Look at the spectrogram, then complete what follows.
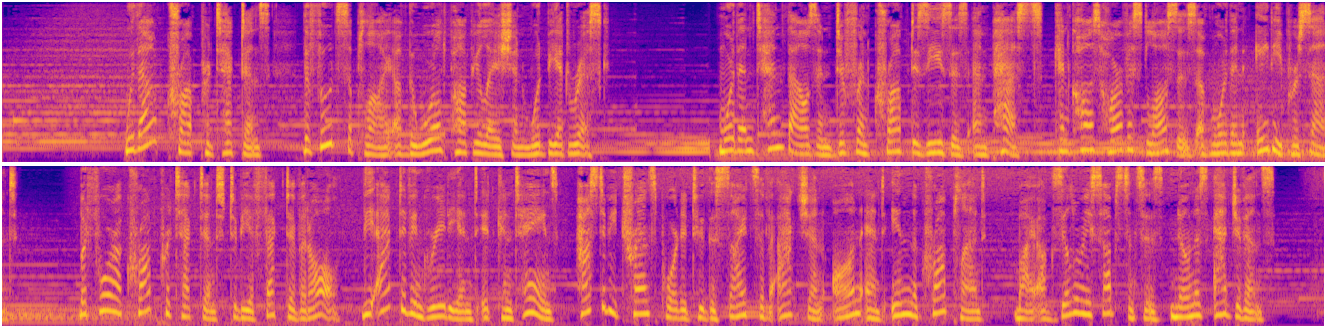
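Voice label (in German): English US Freundlich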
